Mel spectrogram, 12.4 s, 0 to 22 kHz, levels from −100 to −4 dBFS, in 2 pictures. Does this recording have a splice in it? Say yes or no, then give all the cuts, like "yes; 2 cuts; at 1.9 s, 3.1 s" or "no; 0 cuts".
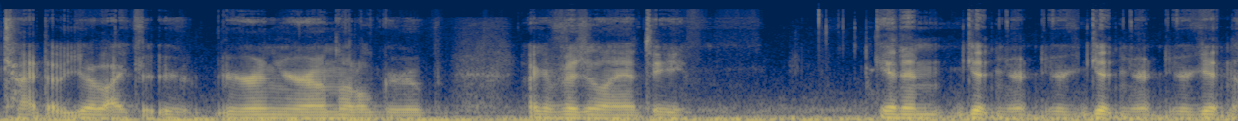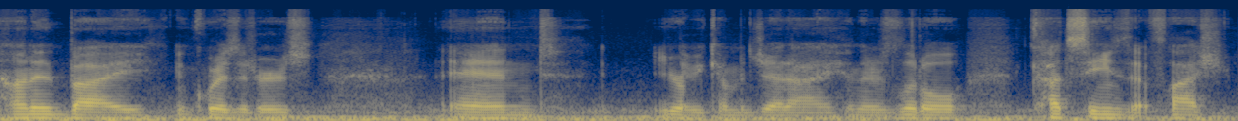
yes; 2 cuts; at 5.4 s, 9.6 s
